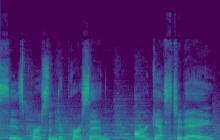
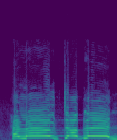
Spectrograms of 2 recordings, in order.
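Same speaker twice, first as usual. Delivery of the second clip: shouting, much higher and louder; 11 semitones higher, 7 dB louder than usual. Taking up the offer to shout something, shouted. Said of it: "You want me to shout something?".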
